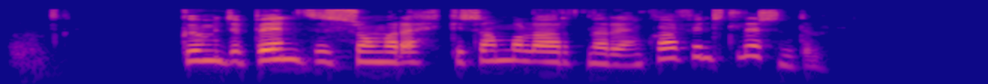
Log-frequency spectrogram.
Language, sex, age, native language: Icelandic, female, 30-39, Icelandic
